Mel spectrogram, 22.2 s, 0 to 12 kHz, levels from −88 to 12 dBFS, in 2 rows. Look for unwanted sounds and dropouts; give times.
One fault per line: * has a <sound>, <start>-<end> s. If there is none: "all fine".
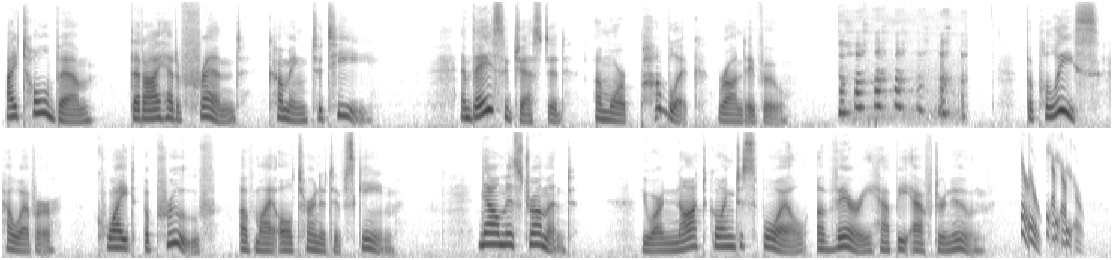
* has a laugh, 8.4-9.7 s
* has a chirp, 21.3-21.9 s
